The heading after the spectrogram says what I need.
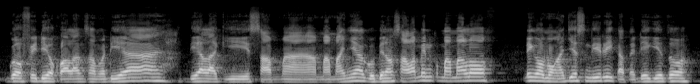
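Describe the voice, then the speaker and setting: A man in his twenties with a Jakarta accent, telling his life story in a casual, joking way with deadpan fake-outs and English mixed in. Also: mid-range voice, fairly quick. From Indonesia. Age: 20s. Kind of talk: casual stand-up style storytelling.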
